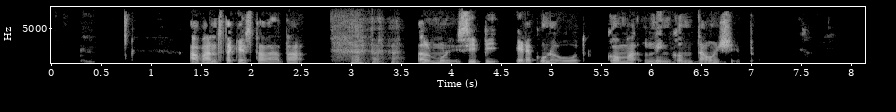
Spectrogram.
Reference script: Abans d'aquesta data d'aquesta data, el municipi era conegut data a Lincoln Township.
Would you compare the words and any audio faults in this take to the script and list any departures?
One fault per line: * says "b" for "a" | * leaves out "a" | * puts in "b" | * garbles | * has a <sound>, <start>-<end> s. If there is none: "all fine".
* leaves out "d'aquesta data"
* has a laugh, 2.8-3.6 s
* says "com" for "data"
